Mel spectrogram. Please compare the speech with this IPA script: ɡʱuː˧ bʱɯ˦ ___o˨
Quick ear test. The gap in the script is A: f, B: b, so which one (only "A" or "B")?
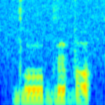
B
